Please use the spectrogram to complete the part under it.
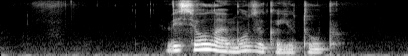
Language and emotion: Russian, sad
